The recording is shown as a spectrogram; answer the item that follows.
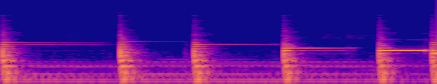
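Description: Electric bass guitar sounding natural harmonics on an open string: five plucked, bell-like tones at different pitches, each ringing briefly and fading before the next.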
